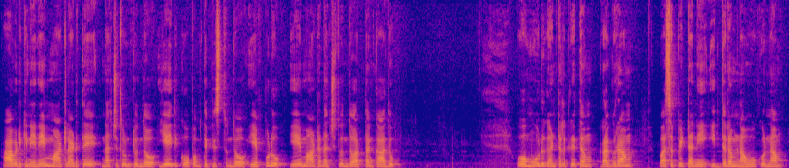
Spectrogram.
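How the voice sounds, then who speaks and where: A woman reading a first-person novel aloud in a steady, even manner. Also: medium pitch, normal speed.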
